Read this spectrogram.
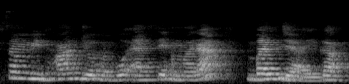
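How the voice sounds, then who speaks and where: Speaking slowly in a mid-range voice, this teacher runs a classroom grammar lesson, posing questions, supplying the answers, and stressing key words through repetition. The audio is heavily echoey and distant, and the high frequencies are missing.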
